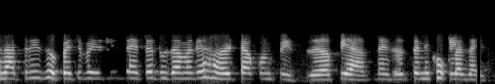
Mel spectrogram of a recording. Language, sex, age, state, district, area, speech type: Marathi, female, 18-30, Maharashtra, Buldhana, rural, conversation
